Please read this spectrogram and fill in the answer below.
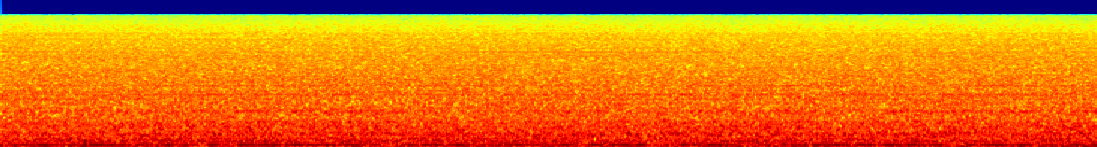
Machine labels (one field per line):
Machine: fan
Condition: normal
